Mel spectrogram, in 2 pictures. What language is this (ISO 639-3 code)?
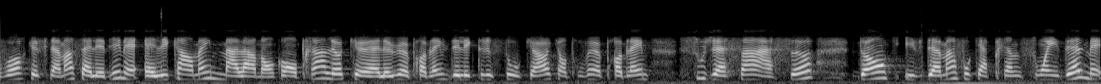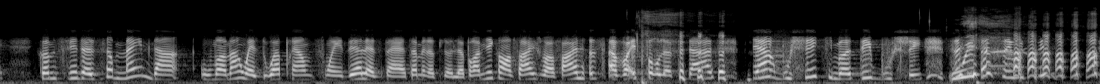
fra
